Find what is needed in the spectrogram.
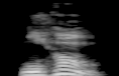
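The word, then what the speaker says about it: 日本: Nihon. The first molar starts low in pitch, so the next molar must be high in pitch.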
